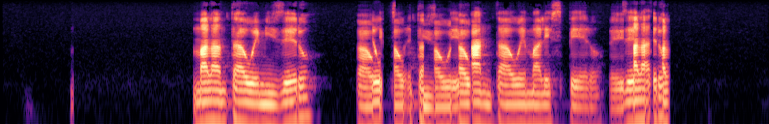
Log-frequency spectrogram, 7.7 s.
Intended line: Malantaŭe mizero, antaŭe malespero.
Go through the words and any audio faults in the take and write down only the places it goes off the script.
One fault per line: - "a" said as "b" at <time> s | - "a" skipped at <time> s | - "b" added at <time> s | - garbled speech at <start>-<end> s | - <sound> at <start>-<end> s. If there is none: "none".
- garbled speech at 3.6-4.7 s
- garbled speech at 6.1-6.7 s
